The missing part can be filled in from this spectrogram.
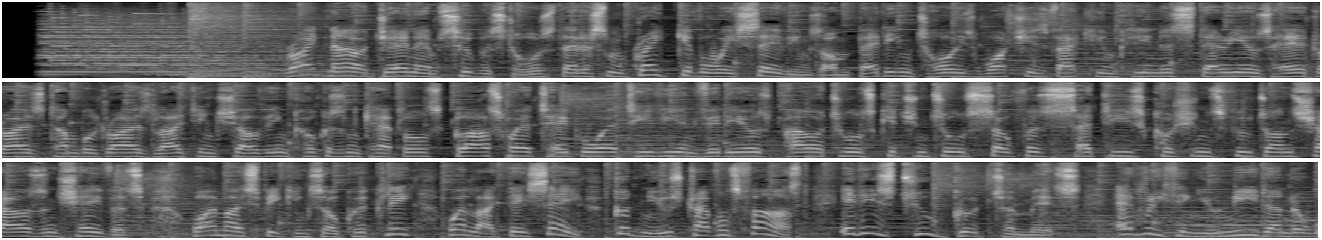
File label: Quick read, Upbeat; JM Superstores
